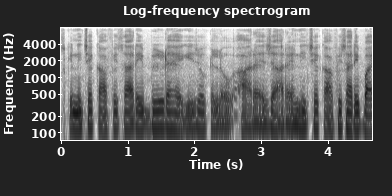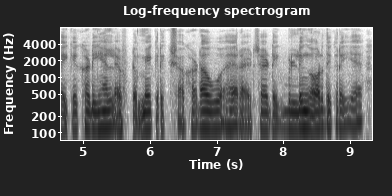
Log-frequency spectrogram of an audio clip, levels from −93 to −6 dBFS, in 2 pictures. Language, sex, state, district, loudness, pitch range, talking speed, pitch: Hindi, male, Bihar, Jamui, -23 LUFS, 95-120 Hz, 225 wpm, 115 Hz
